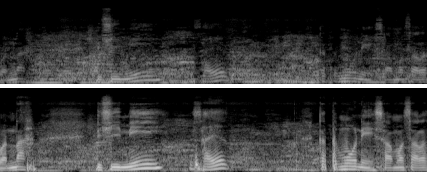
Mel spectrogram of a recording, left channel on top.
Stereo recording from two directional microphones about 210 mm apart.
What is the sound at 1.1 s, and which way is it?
Speech, 55° right (ahead or behind).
